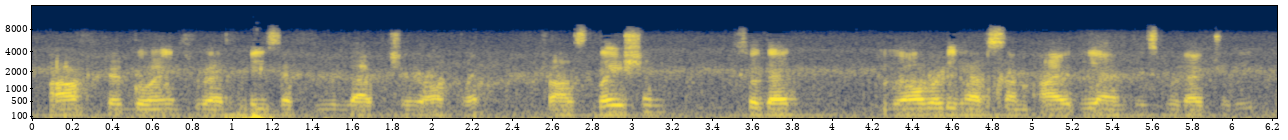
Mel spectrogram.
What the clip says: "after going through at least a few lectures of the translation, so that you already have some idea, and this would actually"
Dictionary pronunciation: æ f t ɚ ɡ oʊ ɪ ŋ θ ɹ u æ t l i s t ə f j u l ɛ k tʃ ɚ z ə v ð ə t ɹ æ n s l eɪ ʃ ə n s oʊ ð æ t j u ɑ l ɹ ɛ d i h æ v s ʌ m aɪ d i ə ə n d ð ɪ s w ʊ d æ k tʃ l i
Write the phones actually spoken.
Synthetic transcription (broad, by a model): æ f t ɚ ɡ oʊ ɪ ŋ t ɹ u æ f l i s ə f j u l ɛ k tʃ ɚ ə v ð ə t ɹ æ n s l eɪ ʃ ə n s oʊ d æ t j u ɑ l ɹ ɛ d i h æ v s ʌ m aɪ d i ə ə n d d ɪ s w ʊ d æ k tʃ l i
